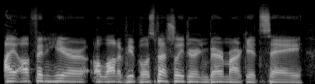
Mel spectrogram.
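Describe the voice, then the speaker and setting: A man speaks casually on a conference panel stage, with a bright, forceful tone at a middle pitch. His talk runs loose, with quick asides and a steady "like". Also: no room sound.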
